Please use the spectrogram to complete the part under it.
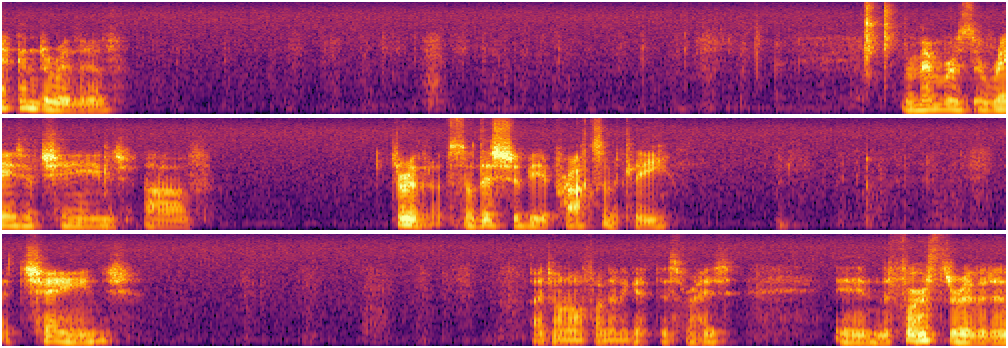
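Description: A marker squeaks and scratches on paper.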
